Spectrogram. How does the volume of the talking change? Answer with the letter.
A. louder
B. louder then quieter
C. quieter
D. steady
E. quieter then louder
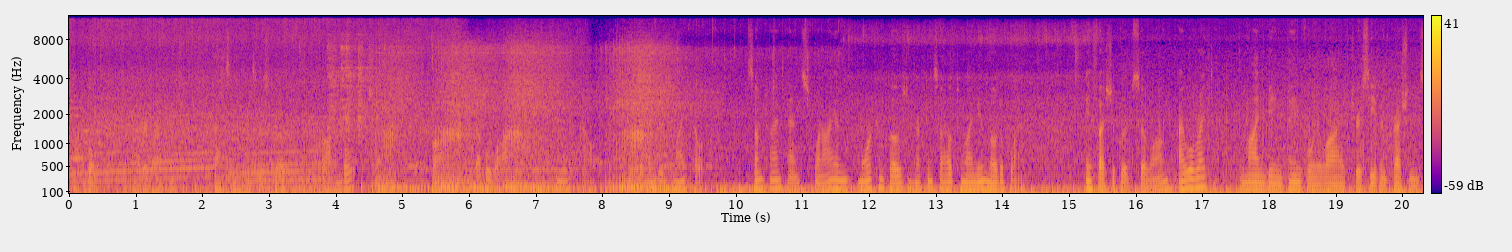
A.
